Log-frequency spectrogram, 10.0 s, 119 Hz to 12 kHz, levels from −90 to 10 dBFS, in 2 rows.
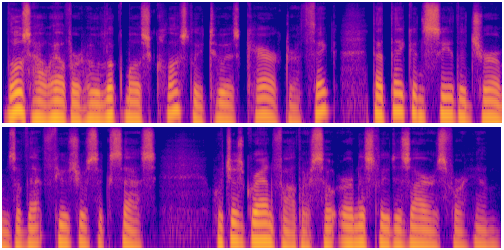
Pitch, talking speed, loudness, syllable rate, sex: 130 Hz, 170 wpm, -19 LUFS, 5.0 syllables/s, male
